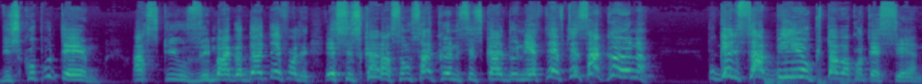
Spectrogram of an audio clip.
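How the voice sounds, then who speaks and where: Extremely high-pitched, this man rattles along at a very fast pace in an animated tone. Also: lively intonation. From Brazil, Osasco (São Paulo). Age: 70s. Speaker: retiree and activist. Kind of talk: interview.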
